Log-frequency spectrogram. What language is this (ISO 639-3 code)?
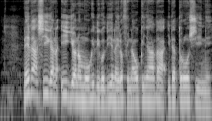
kik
